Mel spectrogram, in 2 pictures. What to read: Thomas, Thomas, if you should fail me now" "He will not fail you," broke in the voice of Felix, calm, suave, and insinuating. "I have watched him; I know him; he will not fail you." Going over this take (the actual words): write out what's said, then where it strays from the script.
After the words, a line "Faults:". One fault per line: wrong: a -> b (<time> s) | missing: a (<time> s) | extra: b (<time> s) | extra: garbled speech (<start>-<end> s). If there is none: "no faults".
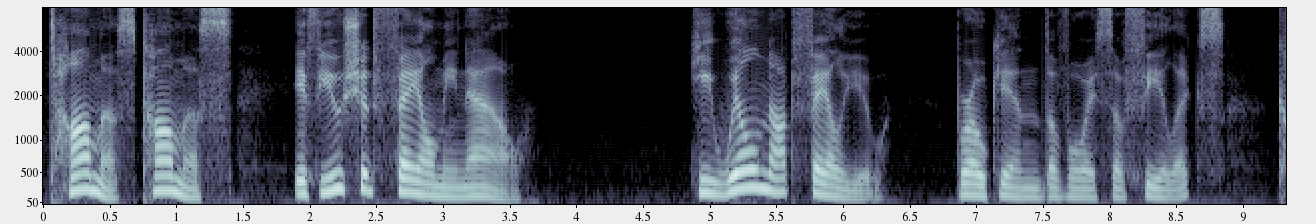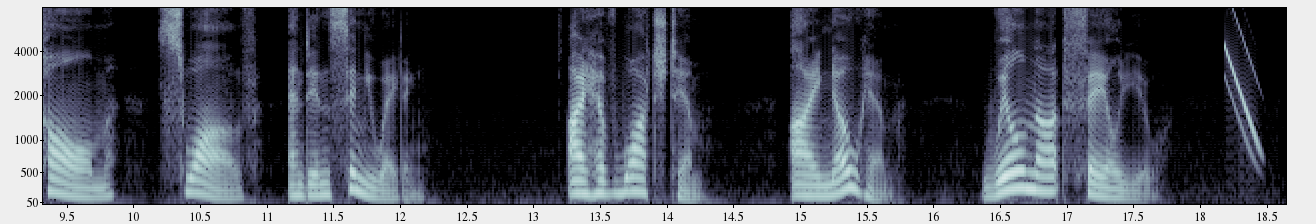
Thomas, Thomas, if you should fail me now" "He will not fail you," broke in the voice of Felix, calm, suave, and insinuating. "I have watched him; I know him; will not fail you."
Faults:
missing: he (15.7 s)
